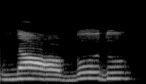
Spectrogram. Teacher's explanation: आइन वसत हलक में से अदा हो रहा है, हलक के दरमियान वाले हिस्से से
